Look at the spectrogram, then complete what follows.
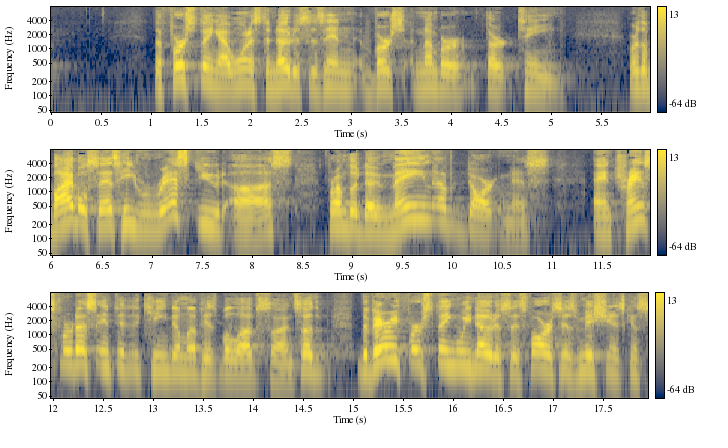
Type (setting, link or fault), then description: setting, large echoing room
